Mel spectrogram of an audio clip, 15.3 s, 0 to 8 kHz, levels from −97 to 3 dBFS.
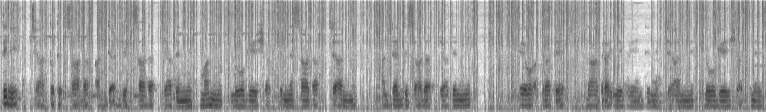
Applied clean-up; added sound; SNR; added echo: none; Fireworks; 5 dB; none.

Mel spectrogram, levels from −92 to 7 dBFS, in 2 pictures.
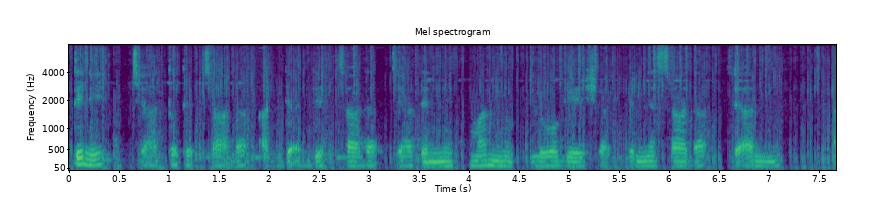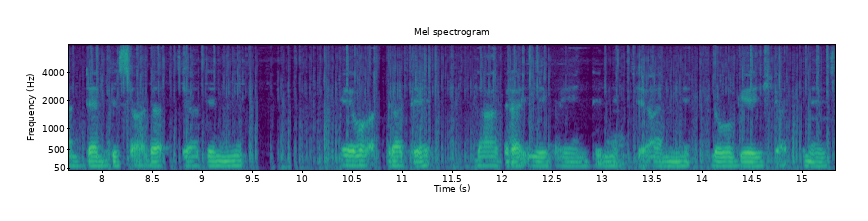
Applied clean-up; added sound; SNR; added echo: neural mask model RNNoise.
